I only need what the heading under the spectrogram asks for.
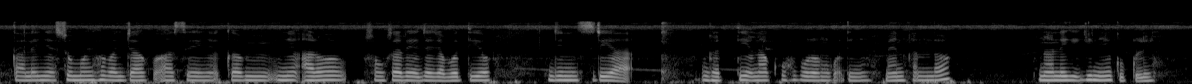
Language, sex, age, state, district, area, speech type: Santali, female, 30-45, West Bengal, Birbhum, rural, spontaneous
